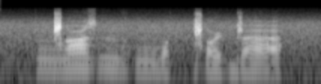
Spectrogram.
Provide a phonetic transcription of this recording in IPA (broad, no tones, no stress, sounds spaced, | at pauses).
ŋ͡ǁ ɑ z n ɔ̤ ŋ͡m ɔ ǁ ɔ e̯ ɖ a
